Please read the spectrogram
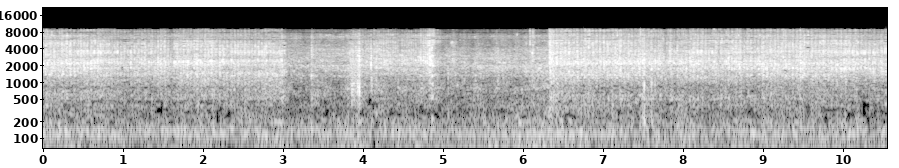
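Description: Battery-powered Trackmaster toy train running on plastic track: a steady high rattling whir. It drops quieter for about three seconds in the middle, with a couple of sharp clicks, then comes back at full strength.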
